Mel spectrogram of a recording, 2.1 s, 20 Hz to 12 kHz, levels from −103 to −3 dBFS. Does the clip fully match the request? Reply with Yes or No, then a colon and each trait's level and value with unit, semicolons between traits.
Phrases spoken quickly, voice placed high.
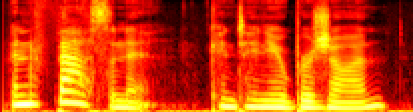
No: average, 145 wpm; high, 215 Hz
